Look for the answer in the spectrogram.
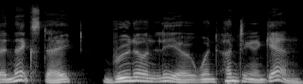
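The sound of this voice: With a dark, mellow tone and lively intonation, a man talks at a fairly slow pace. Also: medium pitch for a man.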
